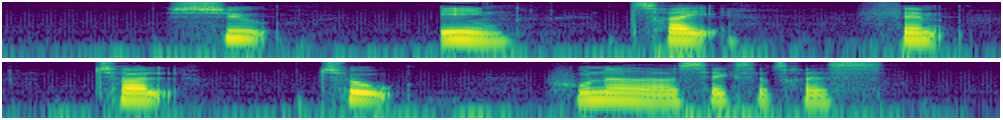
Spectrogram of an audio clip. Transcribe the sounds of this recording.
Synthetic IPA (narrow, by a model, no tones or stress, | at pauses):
syʊ̰ | e̝n | t͡sʰʁɛ̰ː | fem̰ | t͡sʰɒ̽l̰ | t͡sʰo̝̰ːhunɐð̞ˠɒ̽seɡ̥sɒt͡sʰʁas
